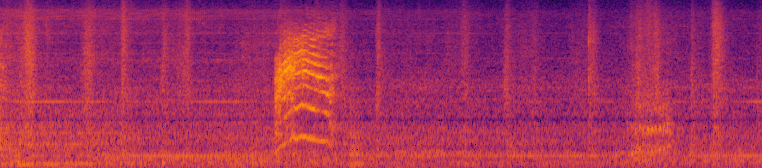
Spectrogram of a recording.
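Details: Indoors in her kitchen, Florence the cat lets out one loud, clear meow that bends up and down, followed seconds later by a much fainter, softer mew, with light clicks and household noise around it.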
